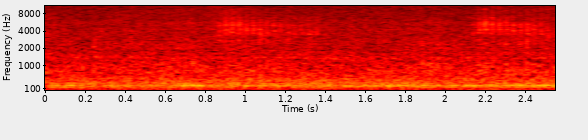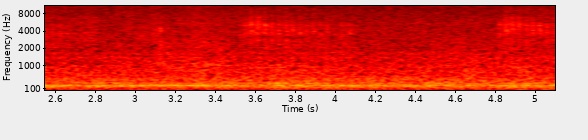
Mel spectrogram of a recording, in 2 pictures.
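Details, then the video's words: Elderly domestic cat, aged 15, purring contentedly under a massage in November 2018; deep, even rumbling purr with a soft airy inhale recurring roughly every one and a half seconds. "Dillard the Cat -- Massage"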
